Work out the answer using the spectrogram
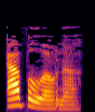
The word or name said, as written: abellona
